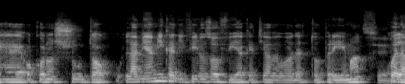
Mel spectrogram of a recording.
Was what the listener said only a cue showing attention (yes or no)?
yes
